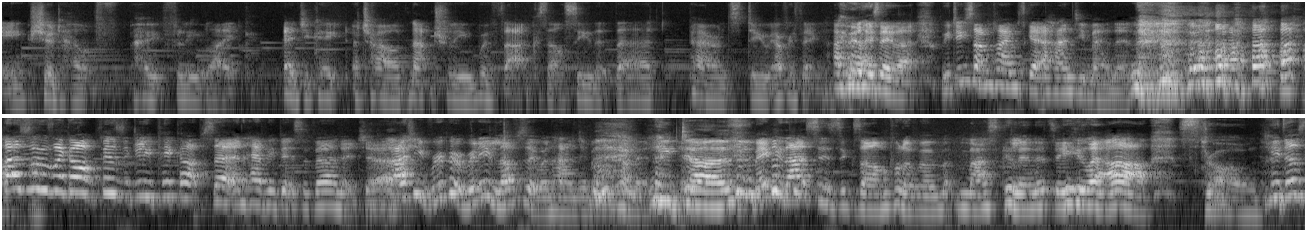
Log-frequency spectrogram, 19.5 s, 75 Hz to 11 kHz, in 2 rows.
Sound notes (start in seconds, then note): 8.4 both laugh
